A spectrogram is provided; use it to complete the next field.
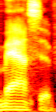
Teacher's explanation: The physical act of pronouncing massive requires more effort. The heavy M sound at the beginning forces your lips to press together, creating pressure.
